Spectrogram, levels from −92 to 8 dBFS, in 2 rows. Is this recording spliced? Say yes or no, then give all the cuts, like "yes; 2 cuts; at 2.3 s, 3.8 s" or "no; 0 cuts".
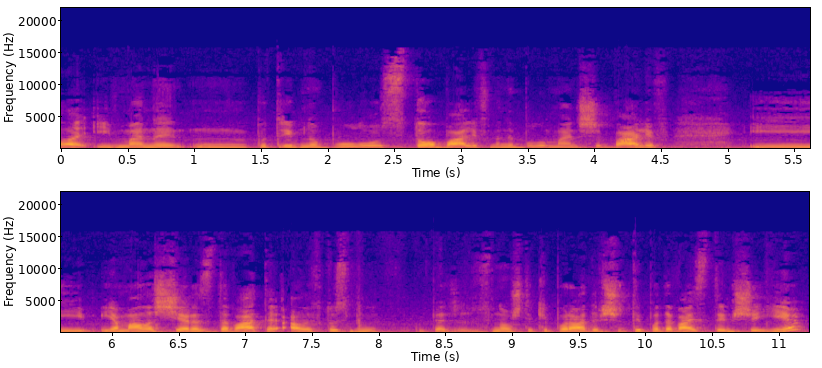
no; 0 cuts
